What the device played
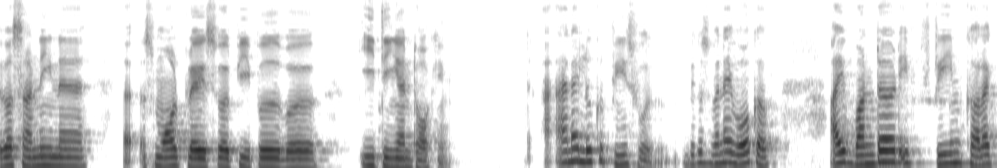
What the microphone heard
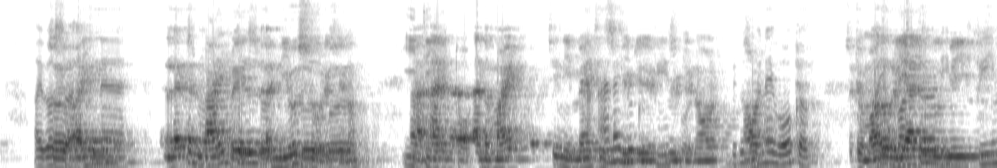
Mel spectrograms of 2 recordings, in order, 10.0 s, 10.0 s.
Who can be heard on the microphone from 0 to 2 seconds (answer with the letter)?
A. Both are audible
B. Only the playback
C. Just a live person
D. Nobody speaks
A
